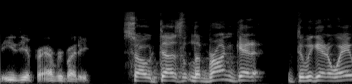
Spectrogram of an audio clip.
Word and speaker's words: Lebrun: Okay, so technically it's Lebrun, which is the actual French pronunciation, but I've anglicized it just to make it easier for everybody. So does Lebrun get, do we get away with that?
